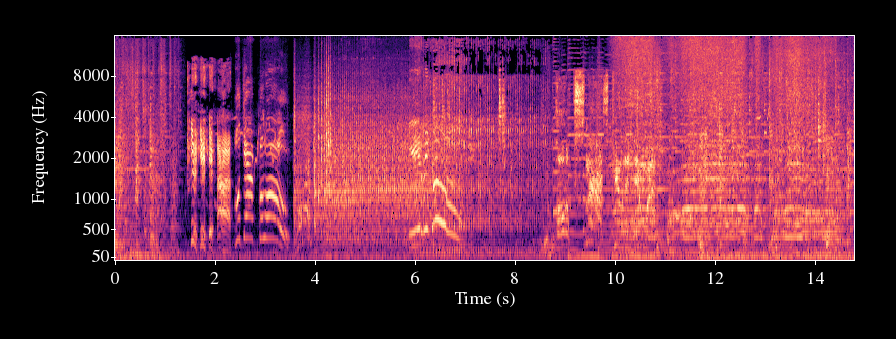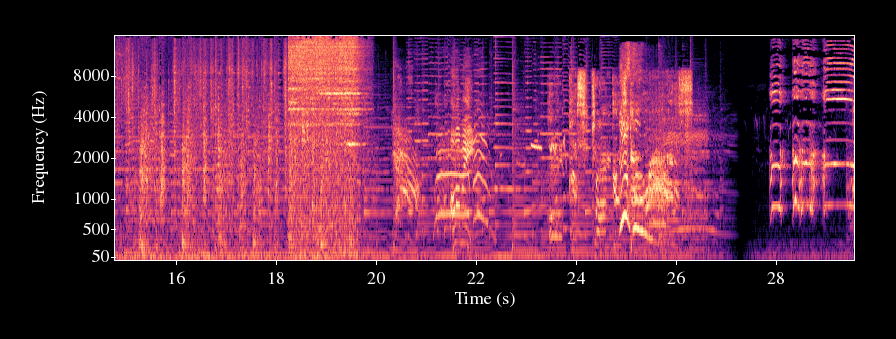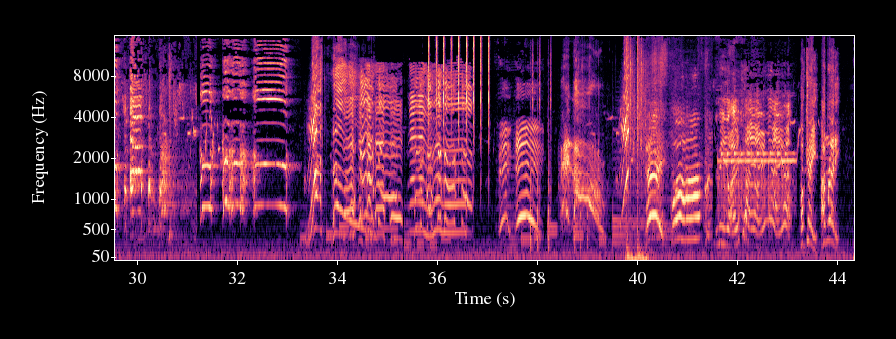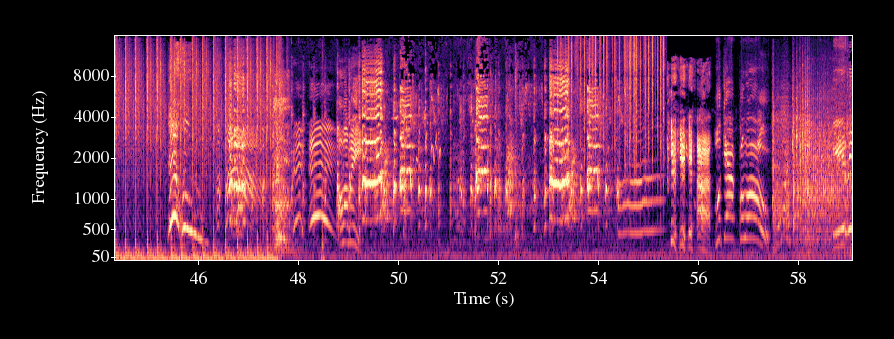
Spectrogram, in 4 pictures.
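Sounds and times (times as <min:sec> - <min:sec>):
chickens calling: 0:00.0 - 0:18.8, 0:25.9 - 0:44.3, 0:46.2 - 0:56.0.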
